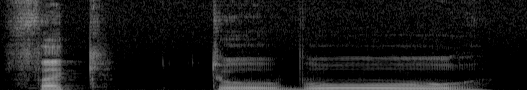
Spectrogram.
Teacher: This Hamzat al-Wasl drops, goes straight to the kaf here that has a sukoon.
